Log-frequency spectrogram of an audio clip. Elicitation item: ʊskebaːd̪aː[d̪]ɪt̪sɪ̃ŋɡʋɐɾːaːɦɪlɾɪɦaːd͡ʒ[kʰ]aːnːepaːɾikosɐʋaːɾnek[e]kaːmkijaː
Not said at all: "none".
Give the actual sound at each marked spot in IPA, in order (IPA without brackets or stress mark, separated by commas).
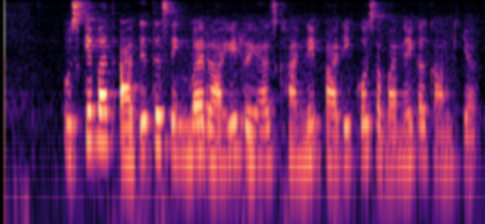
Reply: d̪, kʰ, a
